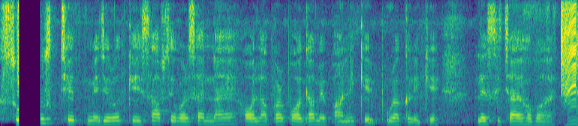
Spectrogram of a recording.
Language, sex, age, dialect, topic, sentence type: Magahi, female, 31-35, Southern, agriculture, statement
